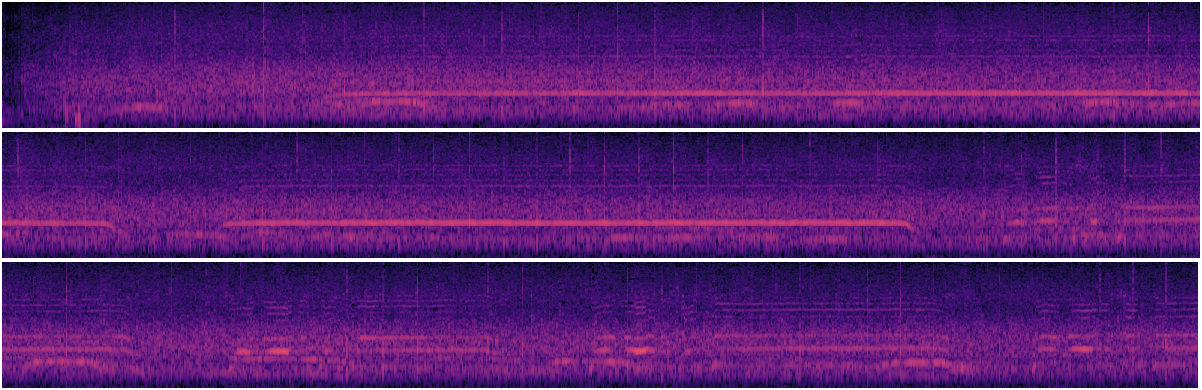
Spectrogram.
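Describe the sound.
An audience applauds to exalt the Lord during worship in a steady, dense roar of clapping that runs unbroken for the full half minute, with indistinct voices and a thin held tone mixed into the noise.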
